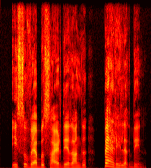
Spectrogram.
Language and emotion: Dogri, disgusted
